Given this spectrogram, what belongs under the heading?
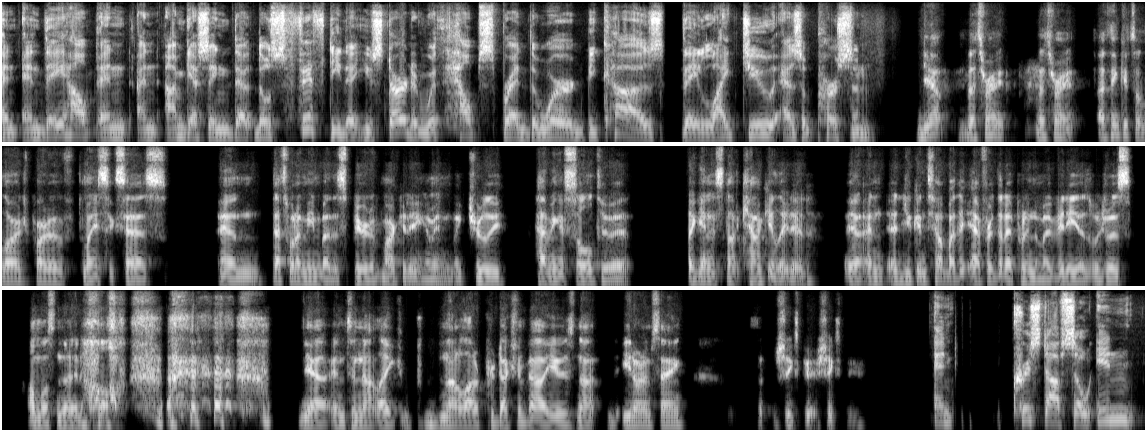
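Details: Adult man with Tourette syndrome, whose involuntary vocal tic is a word repeatedly blurted out mid-conversation; vocal tics (Tourette syndrome).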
